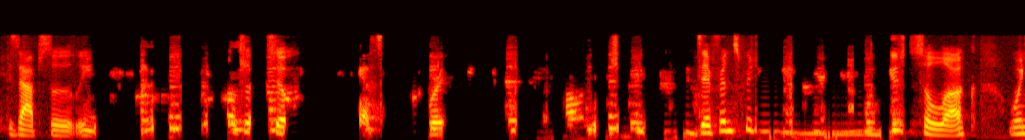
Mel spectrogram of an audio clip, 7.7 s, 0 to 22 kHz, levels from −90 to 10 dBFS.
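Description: Right at the start, from 0.0 to 0.04 s, there's a faint scrap of the other side's voice leaking through, very far down, maybe 35 dB under the talker. It comes back much louder from 0.82 to 2.25 s, only about 10 dB below, then around 20 dB down from 2.78 to 3.26 s, and about 10 dB down again from 3.79 to 6.88 s. The likely cause is the far end playing on a loudspeaker and the echo canceller not fully removing it from the mic.

Overlapping that, from 0.68 to 6.85 s, you get speech suppressed in double talk. The talker's own voice keeps dipping and breaking up, sometimes by as much as 40 dB, for about four seconds in total. That's likely the canceller failing to separate the near voice from the echo and turning both down.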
